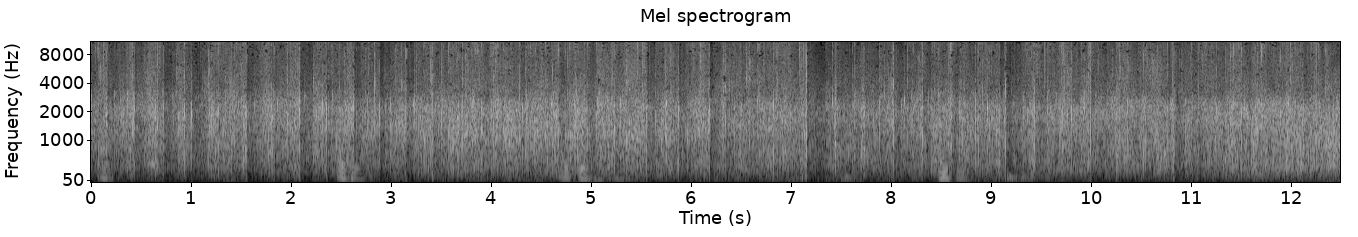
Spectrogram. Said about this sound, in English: And ladies and gentlemen, let's give him a big round of applause.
